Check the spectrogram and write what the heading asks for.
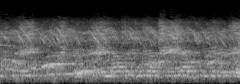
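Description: Many caged chickens, white roosters among them, clucking and calling over one another in a dense, steady chorus.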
